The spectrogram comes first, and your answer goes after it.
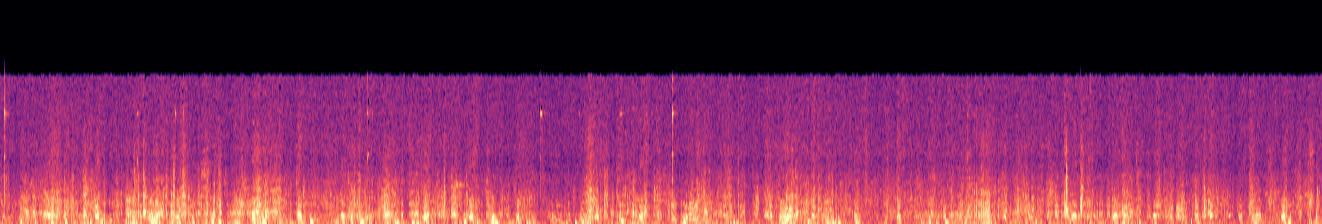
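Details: A crowded litter of eleven hungry Irish Red and White Setter puppies nursing from Ruby. Steady smacking and suckling noise carries throughout, with occasional small whines and panting breaths.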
